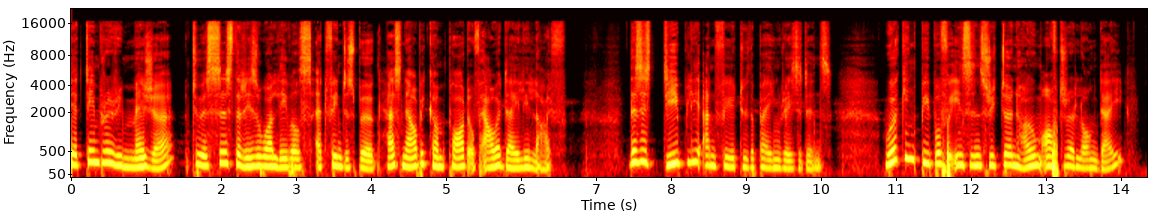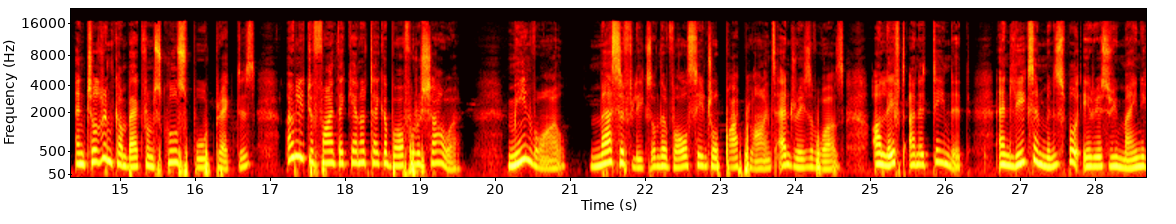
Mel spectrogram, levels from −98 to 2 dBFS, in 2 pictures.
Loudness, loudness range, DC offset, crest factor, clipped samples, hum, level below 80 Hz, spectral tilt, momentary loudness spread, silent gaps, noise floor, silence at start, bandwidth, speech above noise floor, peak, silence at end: -20 LUFS; 3 LU; under 0.1%; 16 dB; under 0.1%; none; -40 dBFS; -5.5 dB/octave; 10 LU; none; -56 dBFS; 0 s; 17 kHz; 36 dB; -4 dBFS; 0 s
